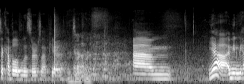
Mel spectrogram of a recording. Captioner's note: laughter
